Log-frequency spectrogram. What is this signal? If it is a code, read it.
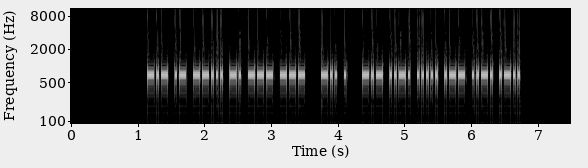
Morse code, heard as a keyed tone, about 34 wpm, 700 Hz. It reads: KA7NOO DE KF5WFL
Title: USA Callsign DE Callsign 35wpm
